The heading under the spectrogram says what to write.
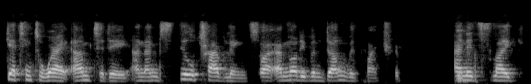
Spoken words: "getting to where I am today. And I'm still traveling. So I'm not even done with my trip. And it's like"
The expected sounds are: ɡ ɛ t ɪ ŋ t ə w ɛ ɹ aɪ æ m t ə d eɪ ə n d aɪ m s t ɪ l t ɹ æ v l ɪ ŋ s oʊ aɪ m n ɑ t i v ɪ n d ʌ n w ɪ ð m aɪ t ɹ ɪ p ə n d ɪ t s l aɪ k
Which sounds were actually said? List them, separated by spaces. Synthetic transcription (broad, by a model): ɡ ɛ t ɪ ŋ t ə w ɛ ɹ aɪ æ m t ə d eɪ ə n aɪ m s t ɪ l t ɹ æ v l ɪ ŋ s oʊ aɪ m n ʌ t i v ɪ n d ʌ n w ɪ ð m aɪ t ɹ ɪ p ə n ɪ t s l aɪ k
